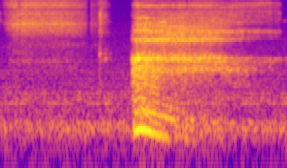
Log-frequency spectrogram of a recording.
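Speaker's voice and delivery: long breathy sigh before speaking; heavy sigh. Acted. Officer sighs at the player before speaking. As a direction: sigh out wearily. GM voices NPC sighing before speech.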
